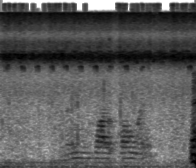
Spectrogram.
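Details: Black cricket, also called para cricket, said to be calling angrily while guarding its eggs; a steady, shrill high-pitched trill runs unbroken throughout, with a human voice speaking faintly underneath.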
